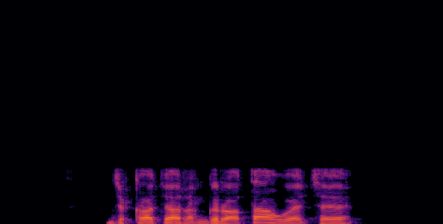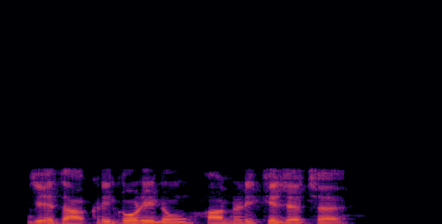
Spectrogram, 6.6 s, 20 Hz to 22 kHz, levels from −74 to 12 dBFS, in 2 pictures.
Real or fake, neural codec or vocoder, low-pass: fake; codec, 16 kHz, 4 kbps, FunCodec, trained on Chinese and English, 50 frames a second; 5.4 kHz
